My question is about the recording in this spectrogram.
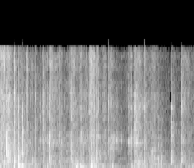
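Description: Packaging crinkling as jewelry is handled, in quick irregular rustles with small clicks.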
